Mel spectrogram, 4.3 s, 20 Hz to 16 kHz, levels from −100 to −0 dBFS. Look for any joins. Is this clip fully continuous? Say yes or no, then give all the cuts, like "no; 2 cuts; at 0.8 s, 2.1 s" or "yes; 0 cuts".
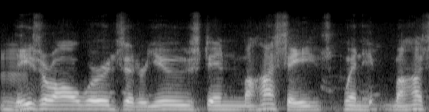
yes; 0 cuts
